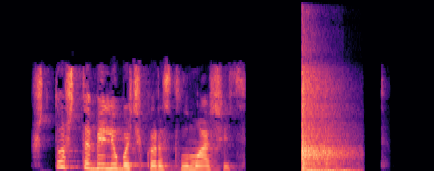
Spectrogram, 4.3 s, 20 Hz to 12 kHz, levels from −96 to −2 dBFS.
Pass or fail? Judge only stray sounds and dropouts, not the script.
fail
